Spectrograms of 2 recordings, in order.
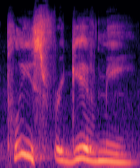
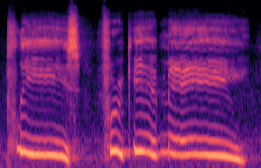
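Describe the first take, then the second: First: A touch of pleading, slow; mild pleading. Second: High, very slow, wailing please forgive me; desperate wailing plea. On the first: Satomu begging the king for mercy, mild pleading. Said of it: "The two are pleading". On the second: Satomu begging the king for mercy, high wailing plea. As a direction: beg for your life, voice climbing high. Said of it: "still pleading to the king". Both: A narrator's reading.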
